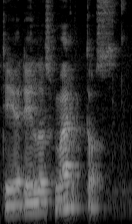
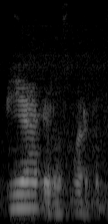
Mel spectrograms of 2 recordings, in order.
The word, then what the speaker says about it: Día de los Muertos: How do we pronounce that? There it is. Spanish, Dia de los Muertos. Día de los Muertos. There you go. Dia de los Muertos. Día de los Muertos.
